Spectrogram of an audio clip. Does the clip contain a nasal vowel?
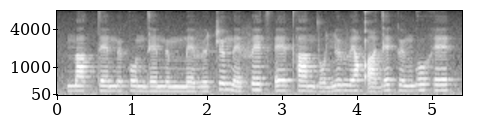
no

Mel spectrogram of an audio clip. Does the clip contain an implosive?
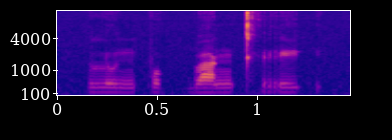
no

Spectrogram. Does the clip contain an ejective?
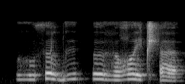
yes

